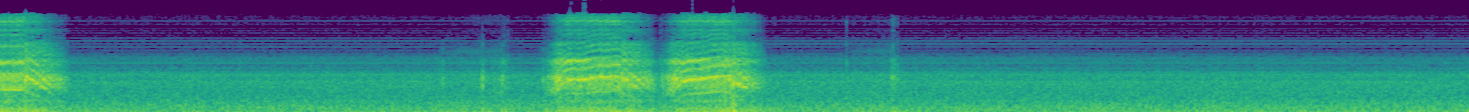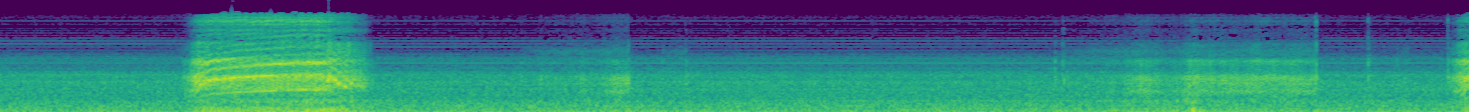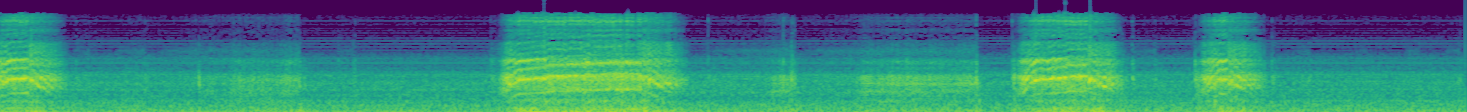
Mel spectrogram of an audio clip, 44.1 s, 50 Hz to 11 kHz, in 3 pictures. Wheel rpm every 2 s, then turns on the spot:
30, 0, 20, 60, 0, 0, 0, 0, 90, 10, 0, 0, 0, 10, 30, 10, 0, 90, 0, 30, 30, 0.
0-2 26-28 40-42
